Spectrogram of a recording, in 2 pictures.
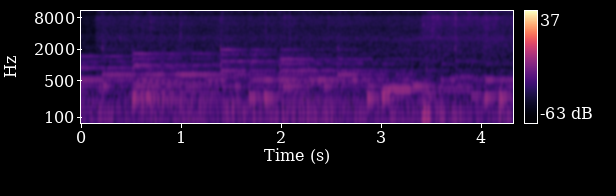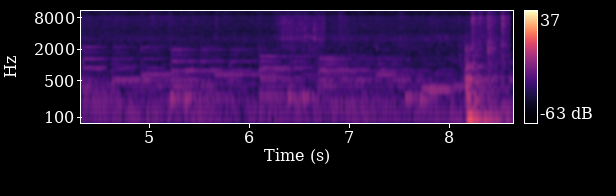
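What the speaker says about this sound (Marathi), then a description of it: "बाकीच्या वड्या पण मी अशाच तळून घेतल्या" Coriander vadi fritters shallow-fry in a little oil, giving a constant soft crackle and sizzle. Tuneful background music plays over the frying throughout, and a brief louder rattle comes at the end.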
